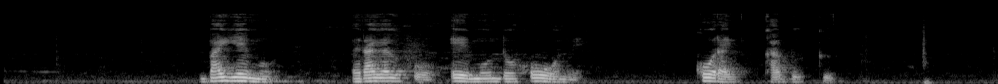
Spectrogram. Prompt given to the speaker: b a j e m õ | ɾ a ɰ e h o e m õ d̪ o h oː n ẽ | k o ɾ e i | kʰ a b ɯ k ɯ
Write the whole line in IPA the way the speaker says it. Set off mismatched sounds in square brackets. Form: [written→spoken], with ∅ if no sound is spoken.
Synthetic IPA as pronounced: b a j e m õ | ɾ a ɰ [e→a] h o e m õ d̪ o h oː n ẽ | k o ɾ [e→a] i | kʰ a b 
